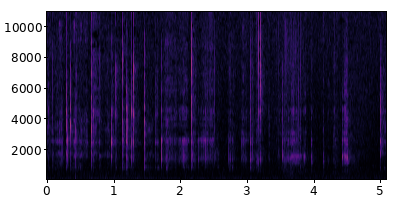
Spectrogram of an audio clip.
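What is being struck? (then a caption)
Thin laser-cut wooden house decoration. Long acrylic fingernails tap across the roof and front panels of a thin laser-cut wooden Christmas village decoration shaped like a house scene. A rapid, irregular series of dry, clicky taps sounds bright and crisp, centered around 2.4 kHz, with almost no ring after each hit.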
